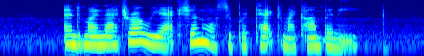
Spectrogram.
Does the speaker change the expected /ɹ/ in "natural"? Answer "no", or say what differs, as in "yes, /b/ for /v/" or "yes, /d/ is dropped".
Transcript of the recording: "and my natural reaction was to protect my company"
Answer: no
